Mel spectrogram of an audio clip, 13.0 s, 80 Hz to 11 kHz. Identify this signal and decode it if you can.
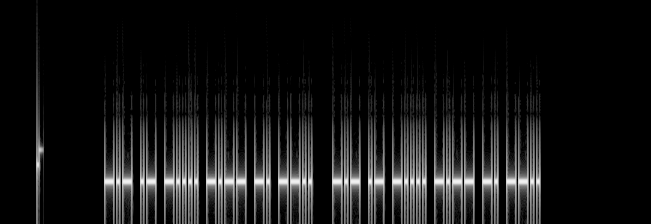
Morse code, heard as a keyed tone, about 20 wpm, 700 Hz. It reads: KA6YNZ KA6YNZ
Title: USA Call Signs Repeated 2x 20wpm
